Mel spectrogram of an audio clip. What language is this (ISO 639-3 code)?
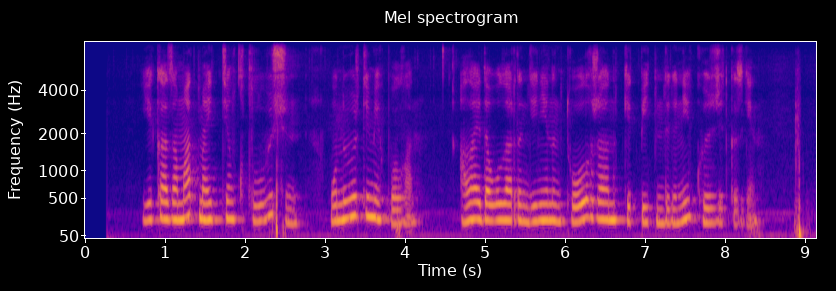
kaz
